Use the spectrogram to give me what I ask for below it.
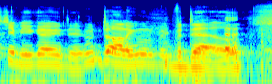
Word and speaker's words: padel: It's spelled P A D E L. See, I reckon people calling it paddle, but yeah, the French are like bedel. It is bedel.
